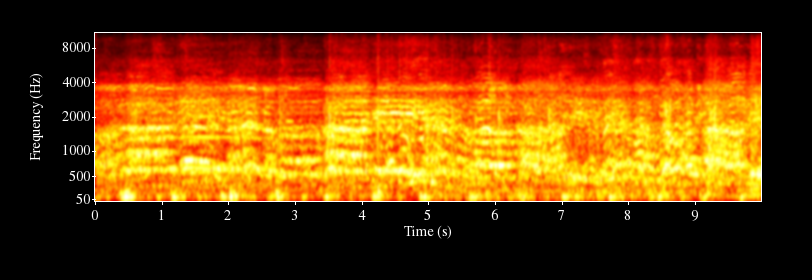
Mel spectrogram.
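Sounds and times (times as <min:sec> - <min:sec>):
group of men singing: 0:00.0 - 0:10.0
low thumps keeping the beat: 0:00.0 - 0:10.0.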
